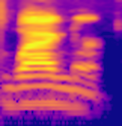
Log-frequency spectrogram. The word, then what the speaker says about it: Wagner: It's spelled Wagner, but it's pronounced Wagner for those listening.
